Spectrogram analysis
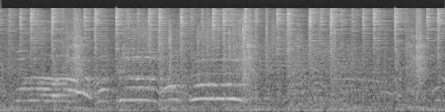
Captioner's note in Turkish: Bağırma sesleri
